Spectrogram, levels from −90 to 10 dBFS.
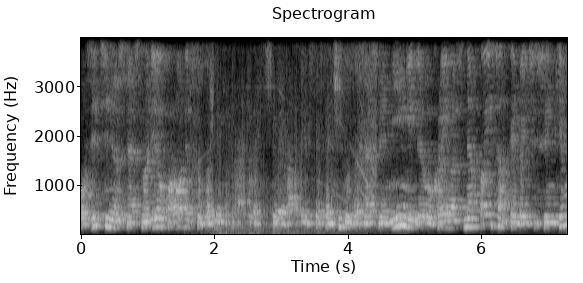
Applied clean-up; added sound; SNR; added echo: neural separator model SepFormer DNS4.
